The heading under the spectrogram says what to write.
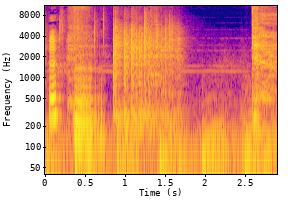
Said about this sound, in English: And I'm gonna roll some dice and hopefully it's gonna mean something that's gonna back that up.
